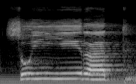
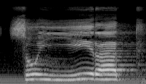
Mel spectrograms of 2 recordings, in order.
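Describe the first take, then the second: No difference in how they are said.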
